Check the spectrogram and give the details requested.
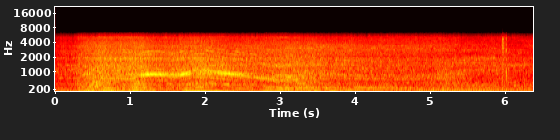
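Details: VW Gol after replacing the worn, loose water pump (164,000 on the original, units not stated): revs climb smoothly and drop back to a steady idle with no knock or rattle. The engine noise is fixed and it sounds healthy.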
